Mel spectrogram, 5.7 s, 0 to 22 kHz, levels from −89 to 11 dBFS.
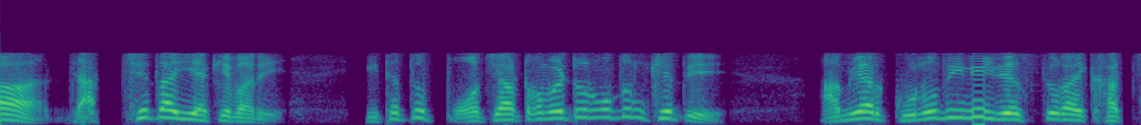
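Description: A Bluetooth CVSD headset codec colours the whole clip. The speech is confined to roughly 150 Hz to 3.6 kHz, which fits a 64 kbps CVSD link. Its one-bit delta coding cannot keep up with loud, sharp sounds, so s sounds come out scratchy over a grainy hiss.

A Bluetooth headset packet repeat occurs from 4.87 to 4.92 s. Lost voice packets were replaced by decoding the previous packet again and again for about 53 ms. Repeating every 3.75 ms, this produces a short, steady buzz near 267 Hz.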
